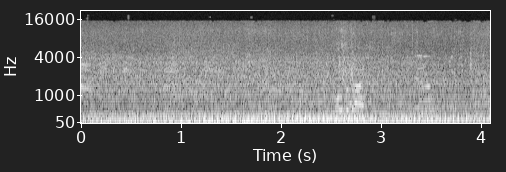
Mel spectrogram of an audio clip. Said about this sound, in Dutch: De Rijkswaterstaat gerustgesteld. De motor loopt weer.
